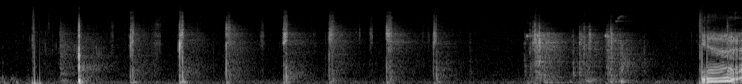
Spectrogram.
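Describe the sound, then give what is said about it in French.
After a knock, a woman takes a dozen steady footsteps and opens the door, with a longer scraping, creaking stretch as it swings. A voice bursts in loudly right at the end. “Elle va ouvrir.”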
